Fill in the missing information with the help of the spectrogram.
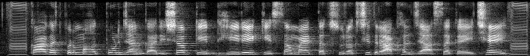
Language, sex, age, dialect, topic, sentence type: Magahi, male, 36-40, Western, agriculture, statement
